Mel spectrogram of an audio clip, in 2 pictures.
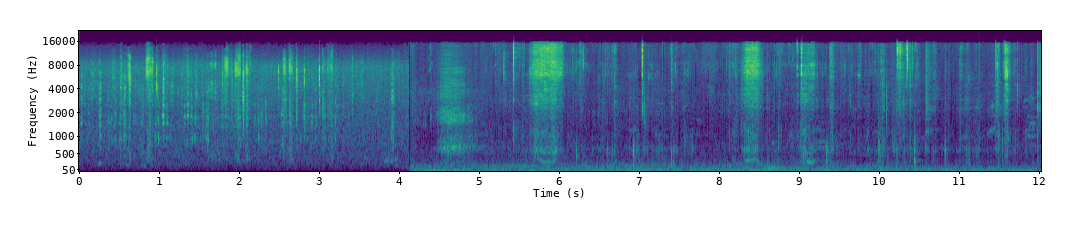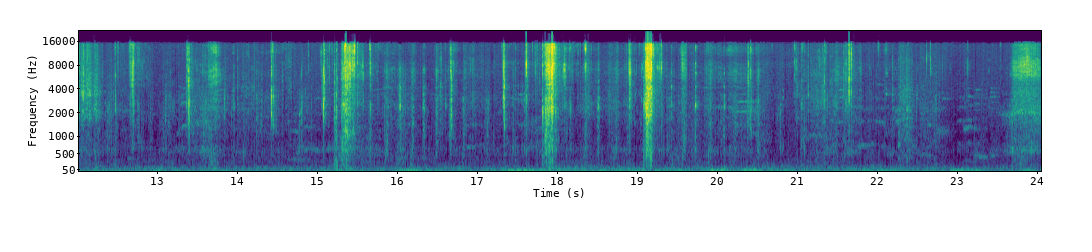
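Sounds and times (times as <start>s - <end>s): noodles slurped: 0.0s - 4.2s, 7.8s - 22.8s
wet chewing mouth sounds: 0.0s - 24.0s.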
